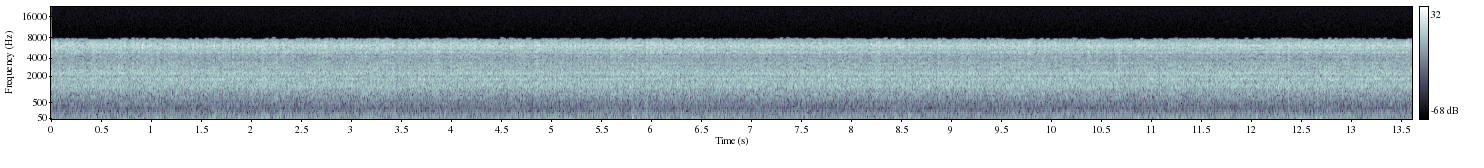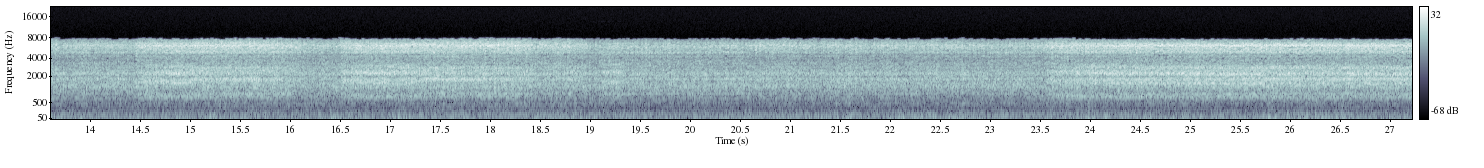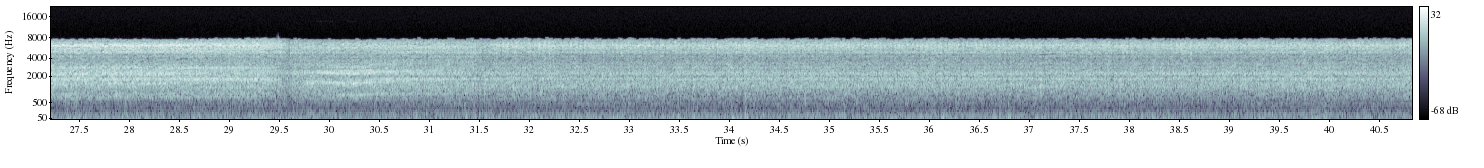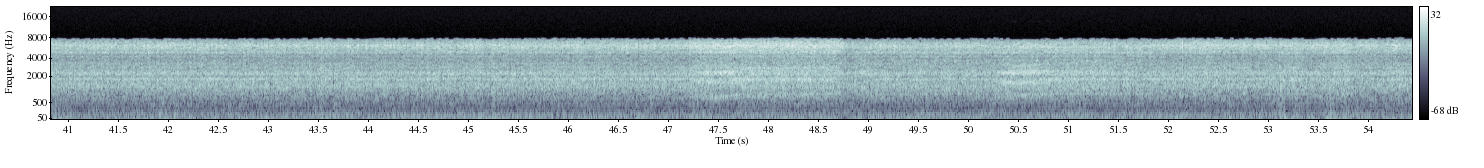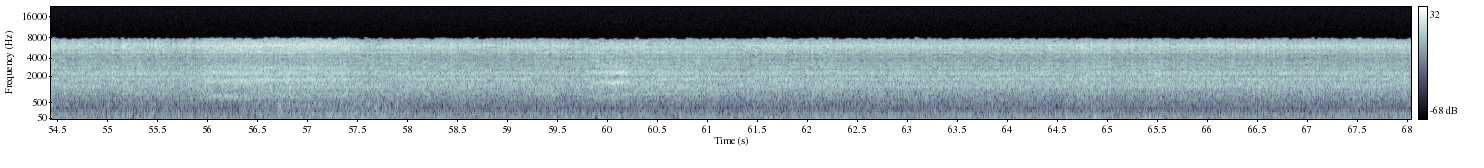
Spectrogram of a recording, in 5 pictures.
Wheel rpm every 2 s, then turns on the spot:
240, 230, 230, 230, 230, 230, 230, 230, 230, 230, 230, 230, 210, 210, 220, 220, 230, 230, 230, 240, 230, 230, 230, 230, 230, 230, 230, 230, 230, 230, 230, 230, 230, 230.
none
